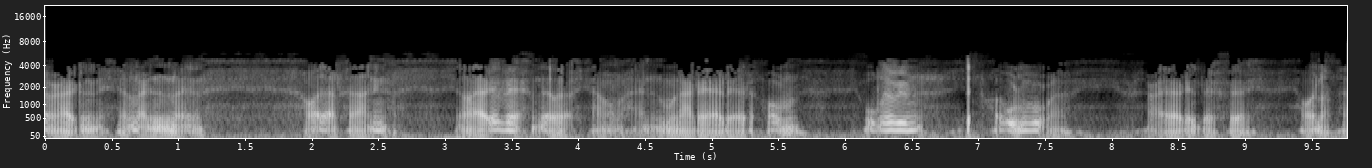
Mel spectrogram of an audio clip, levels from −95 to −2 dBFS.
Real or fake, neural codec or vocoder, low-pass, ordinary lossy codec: fake; autoencoder, 22.05 kHz, a latent of 192 numbers a frame, VITS, trained on many speakers; 7.2 kHz; MP3, 24 kbps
